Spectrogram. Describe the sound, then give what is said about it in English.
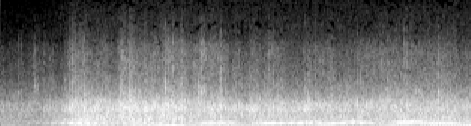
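An audience claps steadily in response to a speaker's remark, a dense wash of many hands applauding that swells in after a brief moment and holds at a strong, even level, with a faint low hum underneath. “He glances around as they applaud.”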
